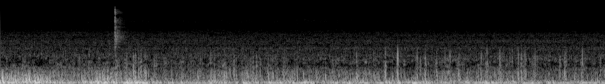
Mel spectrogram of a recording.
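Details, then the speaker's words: Lasko model 2000 table fan fitted with the blade from a newer fan, running on medium-high with oscillation: steady, even airy whoosh with a low hum, no wobble, thump or rattle; much better balanced with this blade. "let's go to medium high it is actually much better balance with this blade"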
